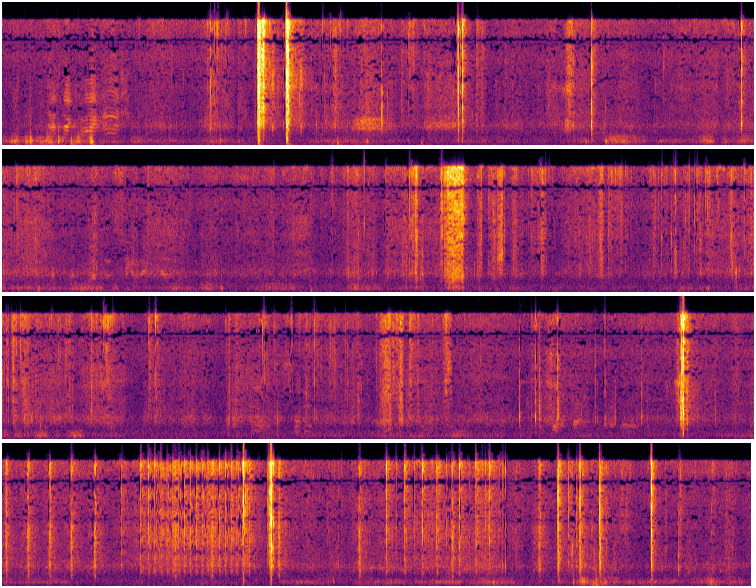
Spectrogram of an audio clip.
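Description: Scattered airsoft gunfire: single sharp cracks and clicks at irregular intervals, the loudest two close together a few seconds in and another about two-thirds of the way through, with a brief hissing stretch of quick clicks just after it.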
